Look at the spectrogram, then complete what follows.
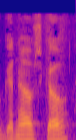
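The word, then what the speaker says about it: gnosko (γινώσκω): G-I-N long O-S-K long O, gnosko.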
